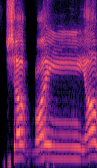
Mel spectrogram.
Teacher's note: شین کو را سے سکتے سے ملانا ہے، را کو جب یا سے ملانا ہے تو پھر کیا کرنا ہے؟ غنہ کر کے پڑھنا ہے کیونکہ یہاں پر تنوین ہے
